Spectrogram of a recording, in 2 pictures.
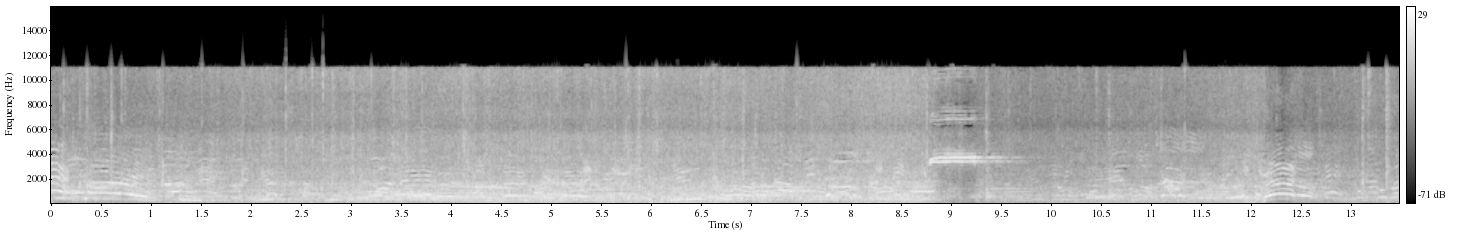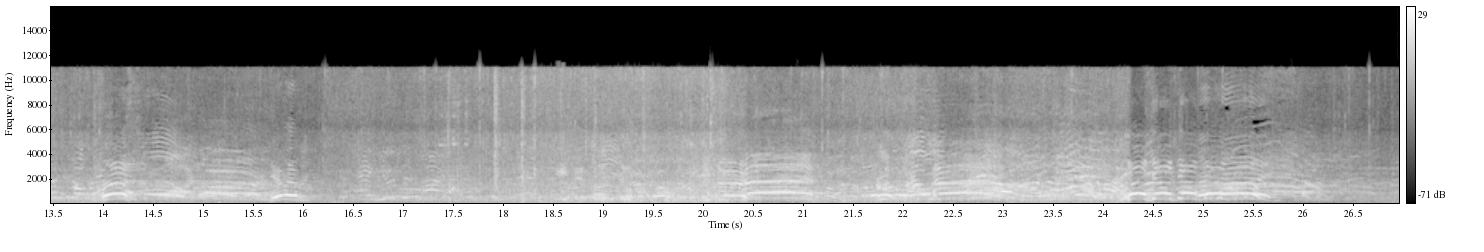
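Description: Water splashes and churns as swimmers race through a pool.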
